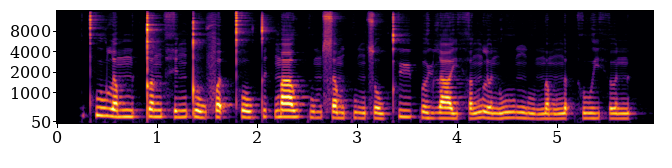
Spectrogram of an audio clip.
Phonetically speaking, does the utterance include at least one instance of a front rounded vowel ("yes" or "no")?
yes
